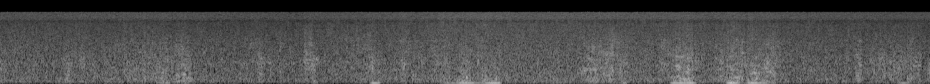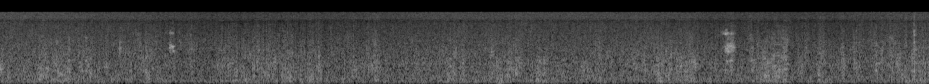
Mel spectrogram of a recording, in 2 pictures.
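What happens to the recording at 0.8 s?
At 0.8 s the speech comes through intact, with no dropout, glitch or other fault, just the steady sound of the Opus call path carrying it.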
